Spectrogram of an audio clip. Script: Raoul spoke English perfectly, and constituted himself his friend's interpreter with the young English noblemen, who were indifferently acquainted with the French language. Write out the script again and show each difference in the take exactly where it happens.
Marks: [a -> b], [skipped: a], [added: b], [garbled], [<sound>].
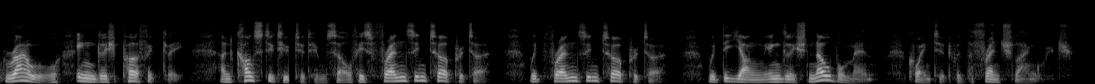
Raoul [skipped: spoke] English perfectly, and constituted [dropout] himself his friend's interpreter with [added: friend's interpreter with] the young English noblemen, [skipped: who were indifferently] acquainted with the French language.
